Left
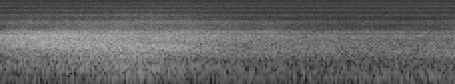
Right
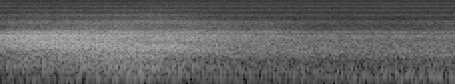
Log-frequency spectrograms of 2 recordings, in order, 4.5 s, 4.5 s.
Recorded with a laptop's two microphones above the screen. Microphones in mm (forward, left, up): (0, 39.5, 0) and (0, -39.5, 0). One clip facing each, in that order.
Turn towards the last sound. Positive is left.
No sound to turn to.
